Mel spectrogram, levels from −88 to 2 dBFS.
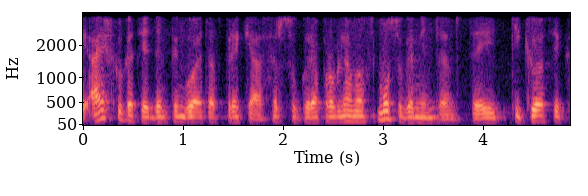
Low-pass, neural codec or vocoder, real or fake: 3.6 kHz; none; real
